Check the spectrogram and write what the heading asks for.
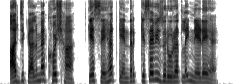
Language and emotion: Punjabi, happy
